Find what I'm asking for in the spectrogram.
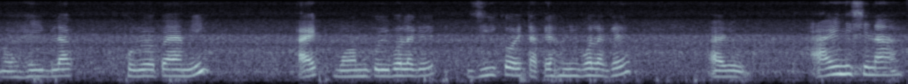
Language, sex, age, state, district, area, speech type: Assamese, female, 60+, Assam, Golaghat, urban, spontaneous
